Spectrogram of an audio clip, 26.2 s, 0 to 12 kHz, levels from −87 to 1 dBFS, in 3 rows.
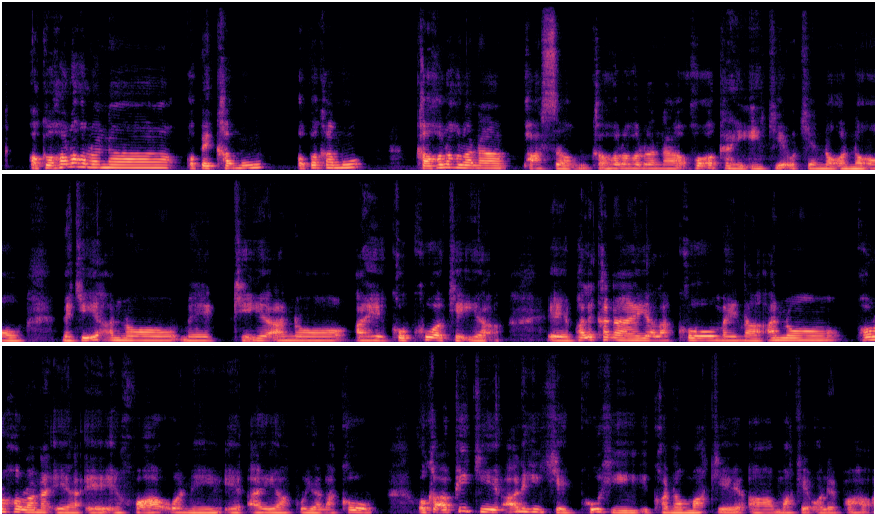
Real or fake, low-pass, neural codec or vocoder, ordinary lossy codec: real; none; none; none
